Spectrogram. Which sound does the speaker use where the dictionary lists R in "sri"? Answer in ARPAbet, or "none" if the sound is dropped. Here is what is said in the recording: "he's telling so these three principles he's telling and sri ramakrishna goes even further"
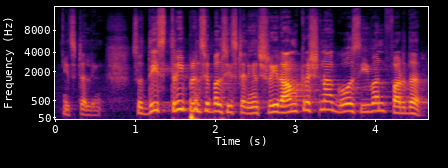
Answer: R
